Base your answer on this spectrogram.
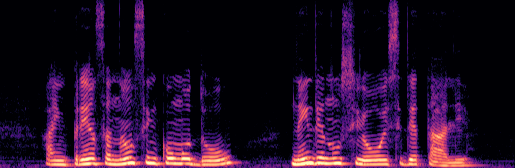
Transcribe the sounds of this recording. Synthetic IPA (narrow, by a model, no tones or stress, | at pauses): ɐĩmpɾẽsɐnɐ̃w̃sɪĩŋkomod̪ow | nẽj̃d̪enũsiowesɪd̪et̪aʎɪ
